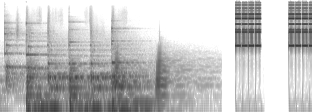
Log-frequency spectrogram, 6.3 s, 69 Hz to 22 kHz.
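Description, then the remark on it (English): A few soft musical notes ring out and fade into silence, then a loud, shrill electronic alarm bleeps in two rapid bursts of piercing beeps, insistent, sounding at 3 a.m. in the night. “The shrill bleeping insists that he attends to something urgent.”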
